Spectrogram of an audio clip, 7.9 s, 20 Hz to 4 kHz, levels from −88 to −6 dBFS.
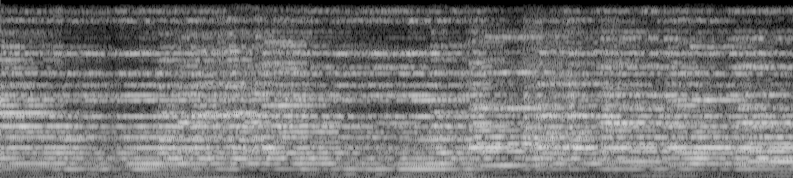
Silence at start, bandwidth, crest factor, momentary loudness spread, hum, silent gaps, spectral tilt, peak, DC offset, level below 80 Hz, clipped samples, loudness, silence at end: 0 s; 4 kHz; 14 dB; 5 LU; none; none; -7 dB/octave; -10 dBFS; under 0.1%; -54 dBFS; under 0.1%; -23 LUFS; 0 s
